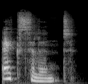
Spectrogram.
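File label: "excellent", British English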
